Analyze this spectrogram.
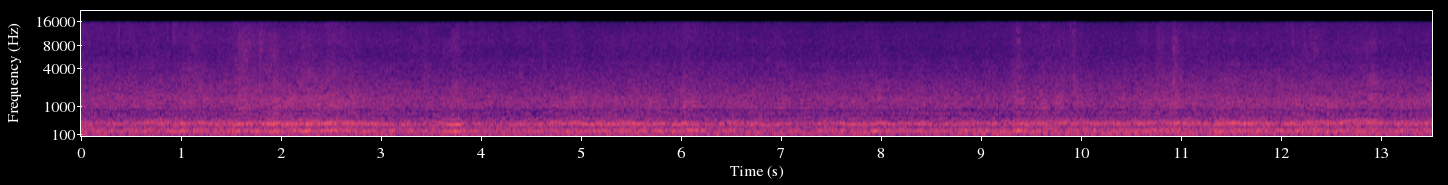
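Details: Swarm of bees emerging from the hive: an even, unbroken buzz with layered humming tones and occasional closer fly-bys adding short bright whooshes.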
